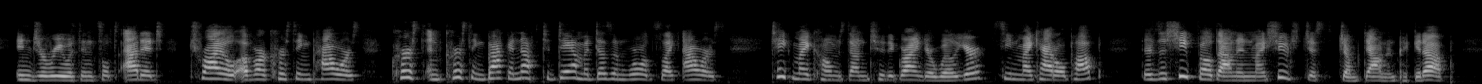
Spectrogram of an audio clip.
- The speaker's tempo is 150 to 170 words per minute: No, average, 200 wpm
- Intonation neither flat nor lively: Yes, average, 4.2 semitones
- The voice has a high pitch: Yes, high, 225 Hz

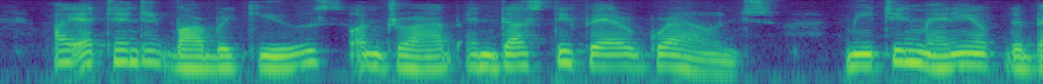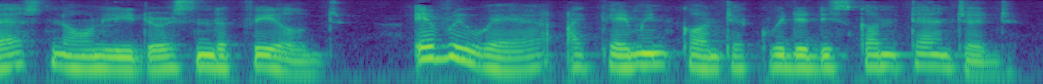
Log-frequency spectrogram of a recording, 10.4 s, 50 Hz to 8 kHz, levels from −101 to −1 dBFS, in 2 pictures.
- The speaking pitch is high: No, medium, 145 Hz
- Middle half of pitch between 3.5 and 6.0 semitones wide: No, narrow, 2.6 semitones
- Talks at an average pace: Yes, average, 155 wpm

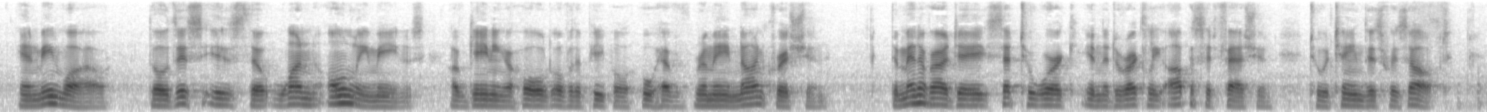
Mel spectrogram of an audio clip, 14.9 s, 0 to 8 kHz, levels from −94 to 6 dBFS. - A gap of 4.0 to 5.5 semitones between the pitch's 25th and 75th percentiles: No, narrow, 2.6 semitones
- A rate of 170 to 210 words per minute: No, average, 155 wpm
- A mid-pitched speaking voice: No, low, 115 Hz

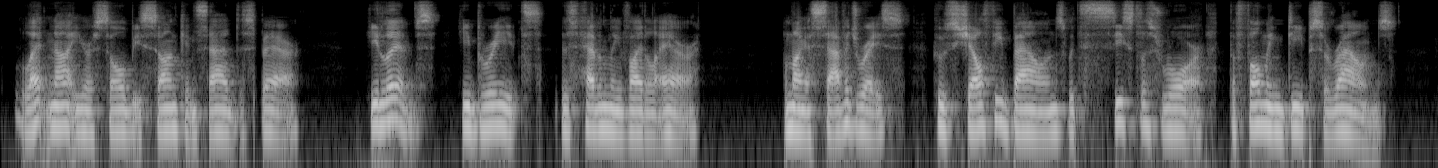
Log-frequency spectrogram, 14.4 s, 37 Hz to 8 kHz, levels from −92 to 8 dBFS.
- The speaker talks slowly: Yes, slow, 130 wpm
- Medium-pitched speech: No, low, 125 Hz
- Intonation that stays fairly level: Yes, narrow, 2.2 semitones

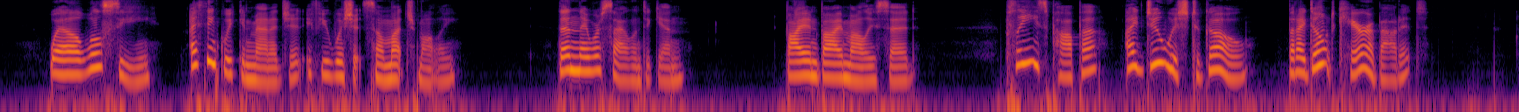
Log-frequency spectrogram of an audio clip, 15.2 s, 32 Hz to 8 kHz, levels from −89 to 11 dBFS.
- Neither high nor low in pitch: No, high, 195 Hz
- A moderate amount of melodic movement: No, wide, 7.5 semitones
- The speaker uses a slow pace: No, average, 160 wpm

